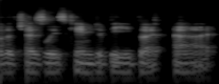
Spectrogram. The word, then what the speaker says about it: Chesley: fantasy art kind of um award what's the Chelsea award so uh Chesley um oh Chesley sorry yeah which is named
